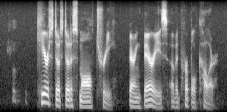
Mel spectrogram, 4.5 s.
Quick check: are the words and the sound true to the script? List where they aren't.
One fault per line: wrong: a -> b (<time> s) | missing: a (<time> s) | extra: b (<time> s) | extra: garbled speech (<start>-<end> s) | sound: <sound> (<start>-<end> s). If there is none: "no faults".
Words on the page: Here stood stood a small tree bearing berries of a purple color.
sound: laugh (0.1-0.6 s)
